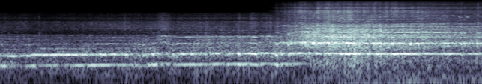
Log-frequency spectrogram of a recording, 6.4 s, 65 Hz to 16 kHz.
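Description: Electric RC speedboat's 4S 3660 outboard motor running flat-out on the water: a steady high whine with spray hiss. It gets louder and brighter about four seconds in.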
